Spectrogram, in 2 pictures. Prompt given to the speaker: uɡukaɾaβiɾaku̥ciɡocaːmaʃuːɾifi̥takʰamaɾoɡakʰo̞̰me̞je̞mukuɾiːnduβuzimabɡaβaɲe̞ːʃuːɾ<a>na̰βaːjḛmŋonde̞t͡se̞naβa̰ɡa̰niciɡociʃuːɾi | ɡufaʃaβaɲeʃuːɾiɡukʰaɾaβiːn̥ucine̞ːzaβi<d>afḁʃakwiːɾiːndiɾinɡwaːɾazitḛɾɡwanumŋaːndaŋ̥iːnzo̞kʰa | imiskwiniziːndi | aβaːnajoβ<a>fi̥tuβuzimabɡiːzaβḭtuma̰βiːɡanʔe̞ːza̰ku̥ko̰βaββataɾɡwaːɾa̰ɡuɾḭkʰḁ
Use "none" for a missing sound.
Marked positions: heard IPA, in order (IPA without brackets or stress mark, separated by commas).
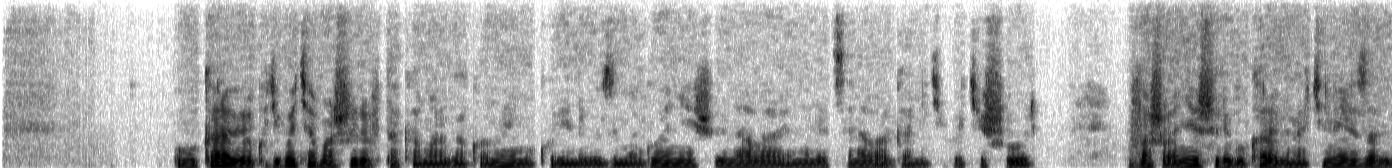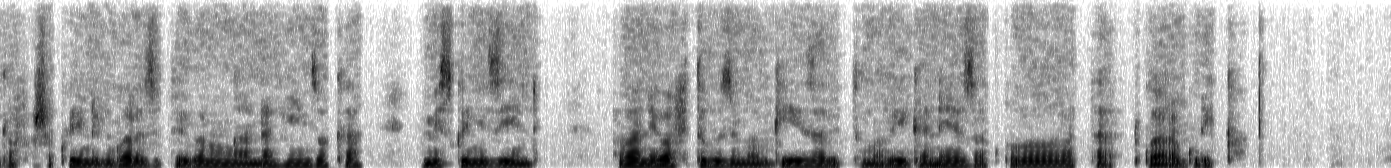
i, ɡ, a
